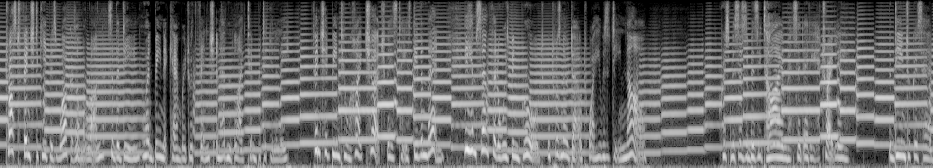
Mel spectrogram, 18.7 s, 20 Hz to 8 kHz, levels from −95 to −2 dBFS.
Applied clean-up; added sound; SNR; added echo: none; Trumpet; -1 dB; none.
